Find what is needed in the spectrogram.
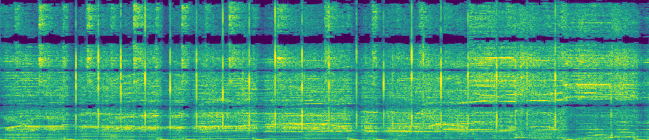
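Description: Live band playing with strummed acoustic guitars, a long wavering high vocal note held for about the first four seconds, and whoops from the audience.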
